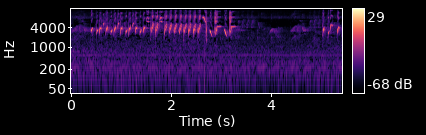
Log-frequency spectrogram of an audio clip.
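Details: Twittering song of a passage European goldfinch: long rapid run of liquid chirps and buzzy tinkling notes for about three seconds, a pause, then another short burst.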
